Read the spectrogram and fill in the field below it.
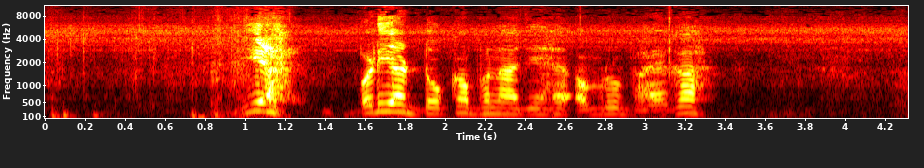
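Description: A man speaks loudly nearby, outdoors.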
